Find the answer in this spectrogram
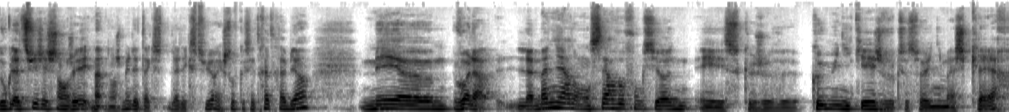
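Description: At a moderate pace, a man speaks in a plain, everyday voice, medium in pitch with ordinary pitch variation. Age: 30s. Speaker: illustrator. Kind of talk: casual chat.

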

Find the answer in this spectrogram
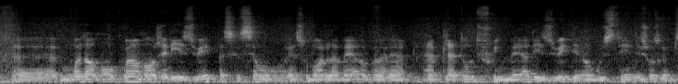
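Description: Over noticeable background noise, a man with a fairly low pitch speaks at a fairly quick pace in a monotone, flat intonation. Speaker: panelist. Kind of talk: casual chat.

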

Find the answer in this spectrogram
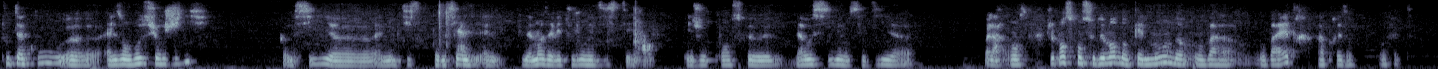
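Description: Long pauses interrupt the talking often. Between them, the delivery keeps a moderate pace. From France. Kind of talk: radio interview.

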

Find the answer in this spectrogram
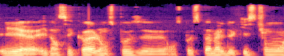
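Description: Ordinary pitch variation from a man speaking at a medium pitch. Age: 20s. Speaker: entrepreneur, startup co-founder. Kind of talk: casual interview. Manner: hesitant, many fillers and repetitions.

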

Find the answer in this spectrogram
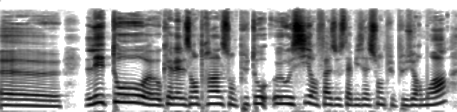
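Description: Energetic in tone, a woman speaks at a medium pitch and moderate pace with ordinary pitch variation. The recording is very clean, with a silent background. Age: 40s. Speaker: company spokesperson. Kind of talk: podcast interview. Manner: frequent hesitations.

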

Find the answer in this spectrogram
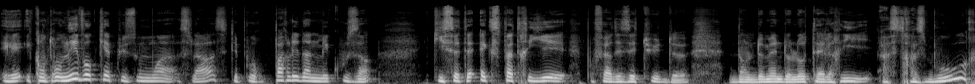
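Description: With a fairly high yet dark, mellow voice that is somewhat breathy, a man speaks at a fairly slow pace with lively intonation in a very clean recording with a silent background. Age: 50s. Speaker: lay pastoral worker. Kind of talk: interview testimony.

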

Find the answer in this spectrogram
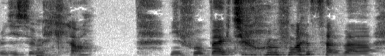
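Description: Her intonation is lively. The woman keeps a fairly slow pace. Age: 40s. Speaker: coaching client sharing her story. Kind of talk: interview testimony. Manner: halting, many fillers.

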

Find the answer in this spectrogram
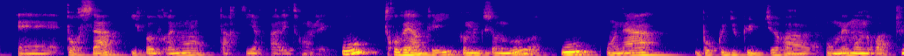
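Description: In a Czech accent, a man speaks at a very slow pace with a medium pitch, ordinary pitch variation and a dark, mellow tone. His voice is somewhat breathy, and audible room echo surrounds it. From Czech Republic. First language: Czech (speaking French). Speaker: translator. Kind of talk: interview.

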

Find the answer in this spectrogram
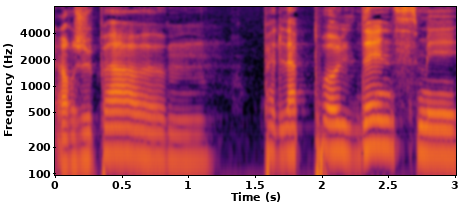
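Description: A woman's very deep, low voice, fairly slow, with ordinary pitch variation, on a very clean recording with a silent background. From Paris. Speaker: dancer. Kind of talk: casual chat.

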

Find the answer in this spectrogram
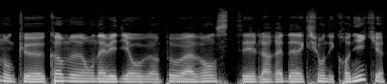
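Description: This man's pitch is fairly high. He talks very fast. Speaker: podcast co-host, anime columnist. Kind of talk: casual chat. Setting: podcast recording.

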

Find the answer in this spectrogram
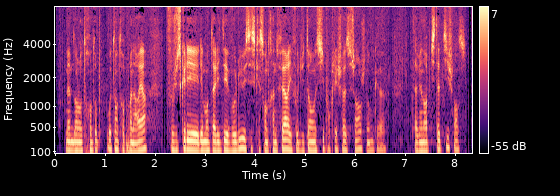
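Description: A man talks very fast at a medium pitch, in a dark, mellow tone. His delivery is monotone and flat, broken by long, frequent pauses. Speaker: musician and sound designer. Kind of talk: casual discussion.

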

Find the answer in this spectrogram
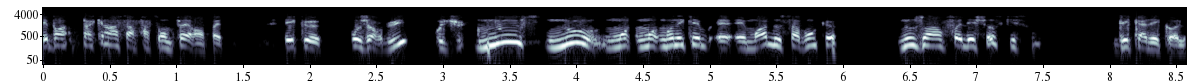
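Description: This man's voice sits high in pitch, moving at a moderate pace with lively intonation and long, frequent pauses. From France. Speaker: basketball event founder. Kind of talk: casual chat. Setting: outdoors.

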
